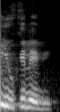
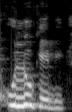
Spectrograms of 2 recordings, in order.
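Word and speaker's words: ukulele: कहते हैं यूके लेली बहुत सारे लोग उसे गलत प्रोनाउंस करते हैं कभी कभी कुछ बोलते हैं उल्लू केली और मैं बोलती नहीं यार प्लीज उल्लू केली मत बोलो दैट इज य केलेली ये फोर स्ट्रिंग इंस्ट्रूमेंट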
